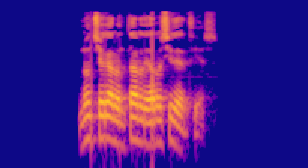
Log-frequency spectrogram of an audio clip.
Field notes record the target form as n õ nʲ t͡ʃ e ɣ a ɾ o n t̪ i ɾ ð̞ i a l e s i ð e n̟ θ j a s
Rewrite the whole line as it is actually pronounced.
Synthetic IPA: n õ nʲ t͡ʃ e ɣ a ɾ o n t̪ a ɾ ð̞ e a r e s i ð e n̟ θ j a s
